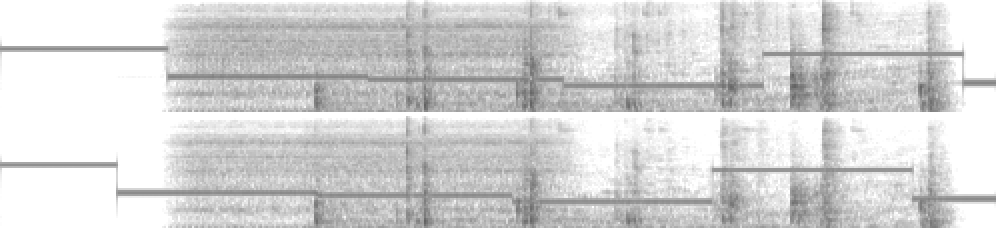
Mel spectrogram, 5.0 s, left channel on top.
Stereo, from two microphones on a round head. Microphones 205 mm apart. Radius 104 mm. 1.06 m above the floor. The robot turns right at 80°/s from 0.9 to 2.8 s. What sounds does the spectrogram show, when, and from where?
1.6 s footsteps: 15° right (ahead or behind), 1.1 m; by 4.8 s 55° left (ahead or behind), 2.0 m
4.0 s a clink: 50° left (ahead or behind), 0.9 m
